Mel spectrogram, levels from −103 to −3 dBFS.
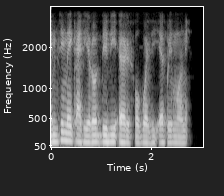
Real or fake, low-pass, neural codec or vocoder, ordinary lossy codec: fake; 3.6 kHz; codec, 16 kHz, 0.5 kbps, FunCodec, trained on LibriTTS, 25 frames a second; none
